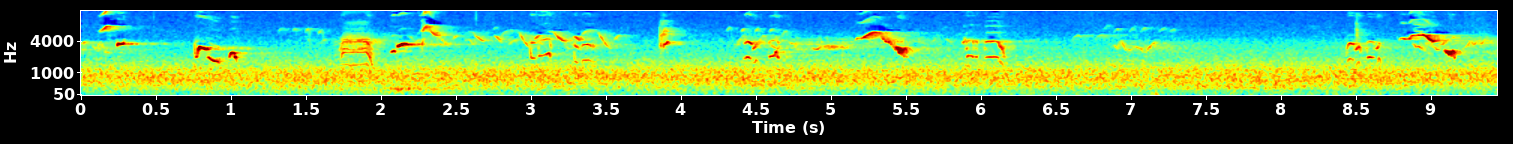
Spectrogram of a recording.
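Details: Gray catbird song: a loose string of brief scratchy, chattering and whistled phrases with short pauses between them, clear against a quiet natural background.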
